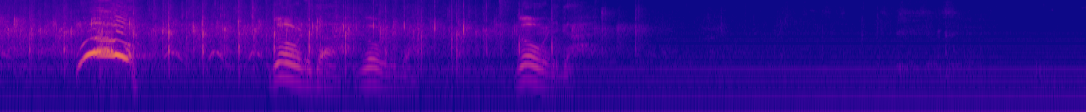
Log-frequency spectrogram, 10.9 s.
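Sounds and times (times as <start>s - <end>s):
audience clapping: 0.0s - 6.6s
speech: 2.8s - 4.3s, 5.2s - 5.8s.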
